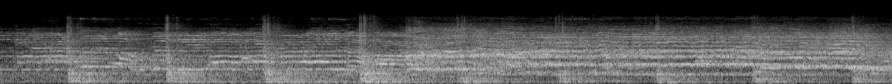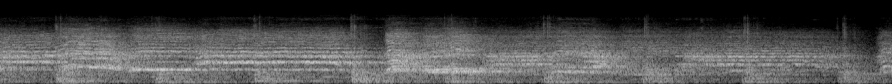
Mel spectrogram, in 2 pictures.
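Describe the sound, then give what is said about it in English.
Native American drums beat steadily and loudly under group singing at a powwow gathering in Bemidji, Minnesota, the voices carrying a continuous chanted melody over the even, pounding rhythm. “That's the sound of Native American drums and singing at the second annual Bay Majigama Powwow, which was recently held in Bemidji.”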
